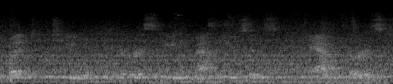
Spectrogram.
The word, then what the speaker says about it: Amherst: Then she went to University of Massachusetts Amherst, no H, pronounced H, because H is the word, where she did her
